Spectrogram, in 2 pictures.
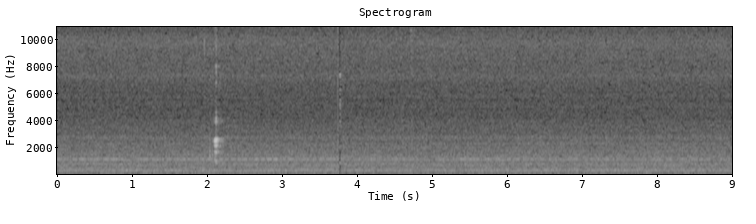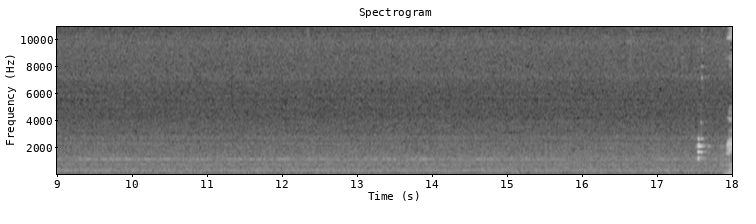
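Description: Faint room tone: a steady electrical hum with a thin whine, and one small click about two seconds in.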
